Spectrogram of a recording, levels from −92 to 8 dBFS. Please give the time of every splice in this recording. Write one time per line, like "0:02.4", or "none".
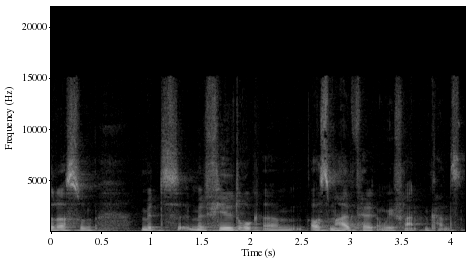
0:02.1
0:02.6
0:03.2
